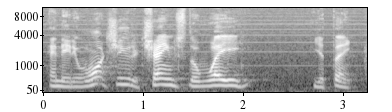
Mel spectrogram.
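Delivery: usual speaking voice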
